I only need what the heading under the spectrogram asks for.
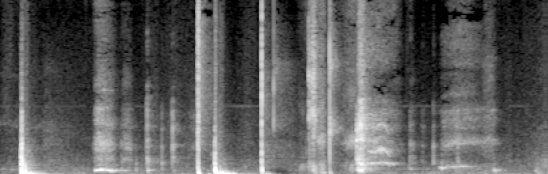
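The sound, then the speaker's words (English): Several heavy, muffled thumps of a hand slamming down on a bed, close to the microphone and loud, spaced irregularly with faint vocal sounds in between. “I just slammed on my bed where the phone is.”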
